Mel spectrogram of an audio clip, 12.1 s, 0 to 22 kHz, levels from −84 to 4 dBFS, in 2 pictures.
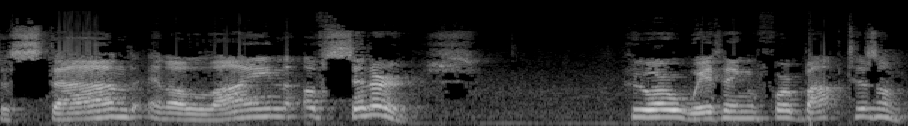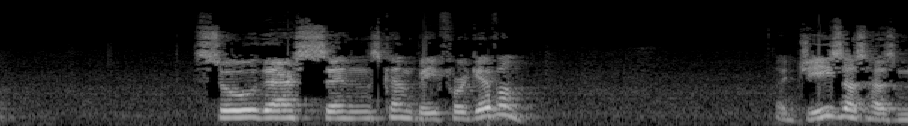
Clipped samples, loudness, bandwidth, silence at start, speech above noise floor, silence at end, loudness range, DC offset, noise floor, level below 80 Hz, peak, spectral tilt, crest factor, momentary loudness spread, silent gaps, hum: under 0.1%; -25 LUFS; 14 kHz; 0 s; 30 dB; 0 s; 5 LU; under 0.1%; -55 dBFS; -62 dBFS; -10 dBFS; -3.5 dB/octave; 18 dB; 14 LU; none; none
